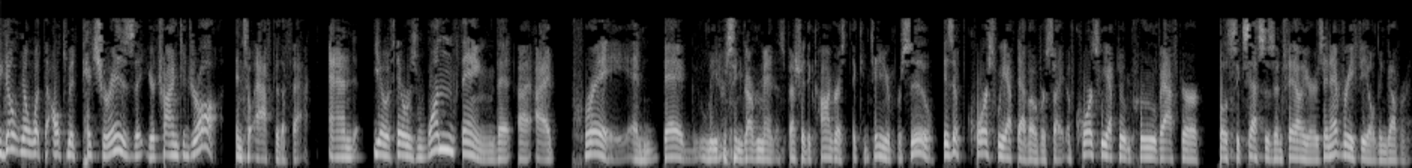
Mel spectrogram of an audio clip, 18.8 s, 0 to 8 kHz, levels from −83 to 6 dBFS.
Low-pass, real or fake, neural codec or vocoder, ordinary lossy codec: 7.2 kHz; real; none; MP3, 24 kbps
